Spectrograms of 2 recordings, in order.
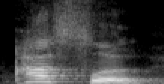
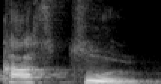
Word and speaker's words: castle: Castle. It is not castle. It is castle.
